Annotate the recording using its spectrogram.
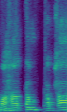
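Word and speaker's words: महातमःप्रभा: महातमः प्रभा का उच्चारण नहीं आ पाया। तमः प्रभा आपके ग्रंथ में विसर्ग लगी है कि नहीं?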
